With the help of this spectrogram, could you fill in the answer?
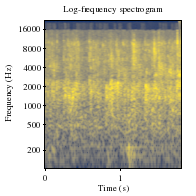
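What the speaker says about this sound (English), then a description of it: "A round of applause for all the founders that have pitched with us tonight." An audience at a startup pitch event claps steadily throughout, a dense patter of applause at moderate volume.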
